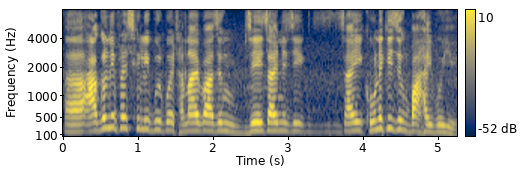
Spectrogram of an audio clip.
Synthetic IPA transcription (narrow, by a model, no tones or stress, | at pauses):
aɡɯlnipʰɾajsɯlibɯɾbɔjtʰanajbazɯŋzezajnɯze | zajkʰɯwnakizɯŋbaɦajbɯjɯ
